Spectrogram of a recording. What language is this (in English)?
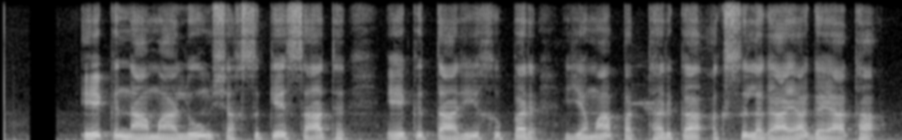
Urdu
